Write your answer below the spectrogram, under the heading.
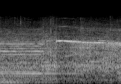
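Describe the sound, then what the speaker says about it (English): A stadium crowd at a Bowling Green Falcons college football game against Toledo applauds and cheers a first down, a brief steady wash of clapping and crowd noise. "Bowling Green crowd applauded the initial first down of the night for the Falcons"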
